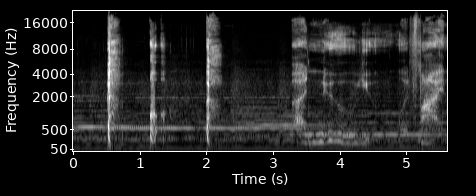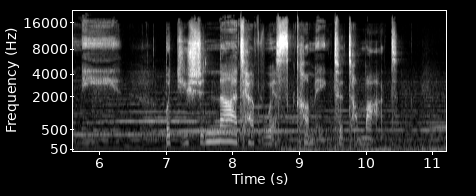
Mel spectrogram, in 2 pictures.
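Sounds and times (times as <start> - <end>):
sharp harsh coughs: 0.5 - 2.3
speech: 3.4 - 6.1, 7.0 - 10.6.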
